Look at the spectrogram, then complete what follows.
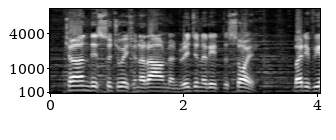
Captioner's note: speaks in Italian – not transcribed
